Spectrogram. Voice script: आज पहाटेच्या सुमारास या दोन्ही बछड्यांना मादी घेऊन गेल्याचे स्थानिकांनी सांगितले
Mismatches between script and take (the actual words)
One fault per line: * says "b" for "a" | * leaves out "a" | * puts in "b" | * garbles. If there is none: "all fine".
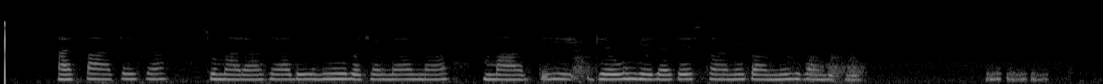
all fine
